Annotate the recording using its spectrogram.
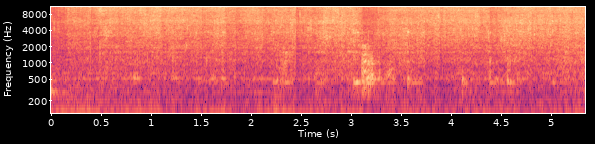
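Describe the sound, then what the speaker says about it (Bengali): Onion curry with salt is stirred and mixed in a hot pan, producing a constant dense sizzle and hiss with brief scraping stirs, loud and close. "এখন একটু মিশাই দিব।"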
